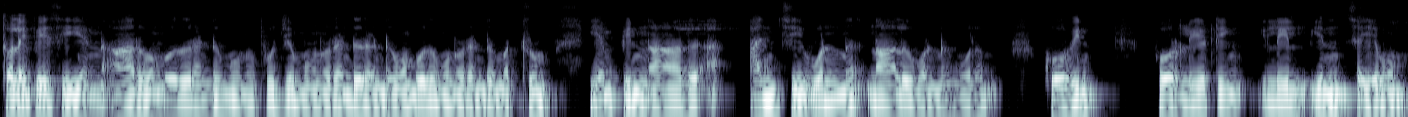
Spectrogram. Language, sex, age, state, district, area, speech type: Tamil, male, 60+, Tamil Nadu, Krishnagiri, rural, read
